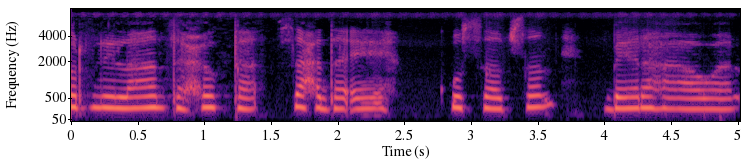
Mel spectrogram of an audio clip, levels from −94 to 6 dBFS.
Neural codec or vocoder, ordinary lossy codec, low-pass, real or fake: none; none; 7.2 kHz; real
